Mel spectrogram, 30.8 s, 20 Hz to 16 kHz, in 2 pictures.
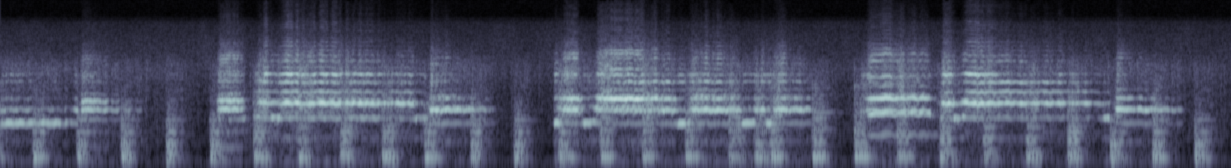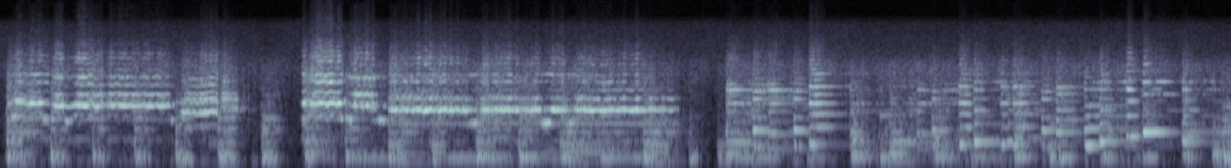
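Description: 1929 jazz orchestra music on an RCA Photophone optical soundtrack: a sustained, reedy lead melody over a steady beat. About three-quarters of the way through, the texture changes to quicker, shorter notes.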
